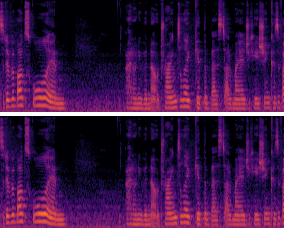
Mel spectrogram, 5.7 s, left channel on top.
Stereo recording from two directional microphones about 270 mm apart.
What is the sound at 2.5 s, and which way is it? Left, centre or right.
Speech, centre.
